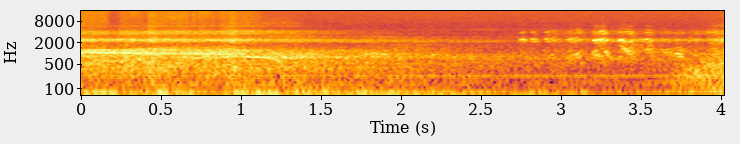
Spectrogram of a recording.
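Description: Near silence: a faint steady low hum, with a faint high tone that slides down and fades away about a second in.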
